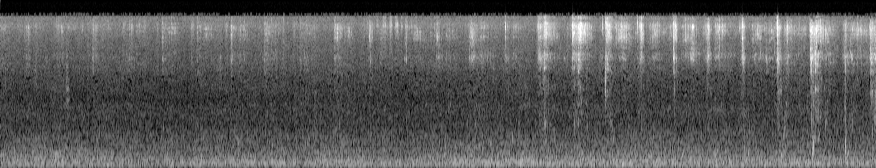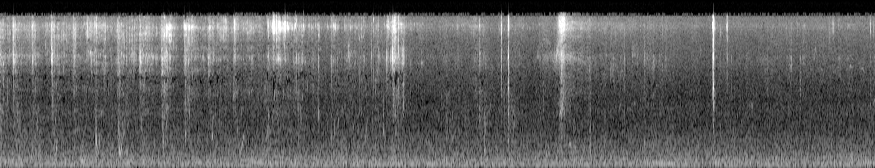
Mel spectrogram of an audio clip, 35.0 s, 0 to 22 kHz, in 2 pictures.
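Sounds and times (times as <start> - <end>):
low steady rumble: 0.0 - 35.0
water lapping and sloshing: 10.2 - 25.8, 26.9 - 27.8
small irregular clicks: 27.0 - 27.8, 31.7 - 32.2.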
